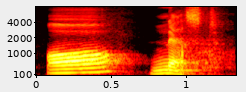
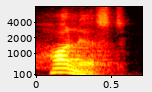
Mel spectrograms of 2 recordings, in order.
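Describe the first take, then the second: First: The word begins with a vowel, h silent. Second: The word begins with an audible h sound. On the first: The speaker calls it right. "the consonant is being obsolete" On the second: The speaker calls it wrong. "It's not honest"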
